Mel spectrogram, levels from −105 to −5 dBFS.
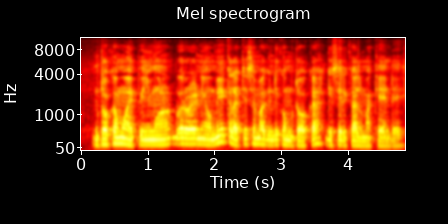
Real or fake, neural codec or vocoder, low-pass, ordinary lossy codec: real; none; none; none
